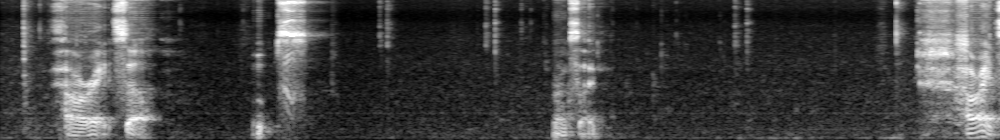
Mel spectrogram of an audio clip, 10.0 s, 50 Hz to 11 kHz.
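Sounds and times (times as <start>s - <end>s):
faint computer mouse clicks: 3.8s - 4.0s, 4.8s - 5.4s, 6.6s - 7.6s.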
